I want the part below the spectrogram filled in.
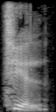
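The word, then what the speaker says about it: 칠: sign the korean version of number seven is chill again it's tier this is just composed of three hangul characters and just one syllable pronounce it with me chill chill how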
